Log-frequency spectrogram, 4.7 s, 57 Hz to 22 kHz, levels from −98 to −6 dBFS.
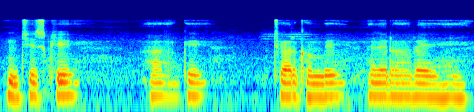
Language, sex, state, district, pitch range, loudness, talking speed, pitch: Hindi, male, Bihar, Sitamarhi, 130-135 Hz, -31 LUFS, 100 wpm, 135 Hz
